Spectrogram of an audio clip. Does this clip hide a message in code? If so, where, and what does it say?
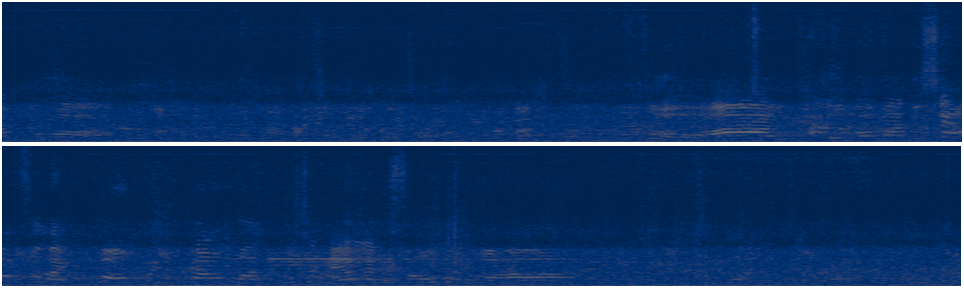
No, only street noise.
